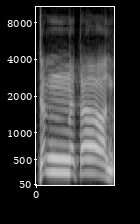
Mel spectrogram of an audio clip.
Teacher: جنتان، یہاں پر جیم کی ادائیگی، جیم ادا ہوتا ہے وسط زبان وسط تالو سے، اور جیم پر زبر ہے، نون پر زبر ہے.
